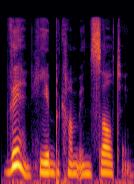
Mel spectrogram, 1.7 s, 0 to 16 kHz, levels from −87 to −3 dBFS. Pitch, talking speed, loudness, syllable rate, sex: 160 Hz, 180 wpm, -20 LUFS, 5.7 syllables/s, female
